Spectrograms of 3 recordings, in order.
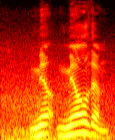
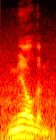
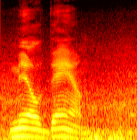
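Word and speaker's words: Milldam: I'm pretty sure it's pronounced Mildam because you have Needham, Framingham, and yeah, following that fashion, it should be Mildam, not Mildam.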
